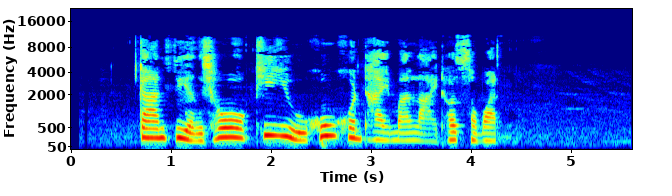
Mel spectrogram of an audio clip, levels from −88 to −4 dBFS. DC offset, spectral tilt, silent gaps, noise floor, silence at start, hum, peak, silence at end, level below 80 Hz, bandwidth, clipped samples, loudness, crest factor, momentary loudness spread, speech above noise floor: under 0.1%; -5 dB/octave; none; -60 dBFS; 0.7 s; none; -6 dBFS; 1.35 s; -68 dBFS; 11.5 kHz; under 0.1%; -21 LUFS; 16 dB; 13 LU; 39 dB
